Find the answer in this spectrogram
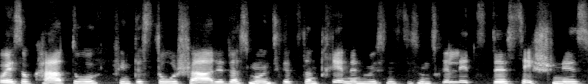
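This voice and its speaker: A woman speaks at a fairly high pitch in a monotone, flat intonation, with hardly any pauses and big swings in loudness. The sound is dry and close, with no echo. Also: moderate pace. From Upper Austria. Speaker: creative writing student, short story writer. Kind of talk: casual interview.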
